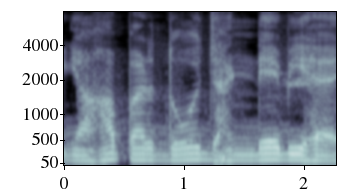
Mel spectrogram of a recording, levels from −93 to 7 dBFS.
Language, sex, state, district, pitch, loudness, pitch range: Hindi, male, Jharkhand, Ranchi, 110 Hz, -16 LUFS, 105-115 Hz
